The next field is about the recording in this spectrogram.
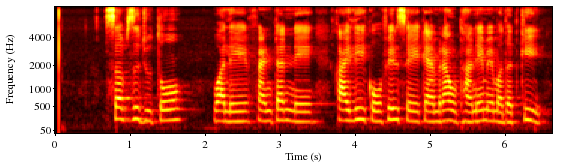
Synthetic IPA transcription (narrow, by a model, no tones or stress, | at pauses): sɐbzd͡ʒʊt̪õ | ʋaːlefɛ̃ːɳʈənːekaːɪlikofɪɾsekɛːmɾaʊʈʰaːnemẽmɐd̪əd̪kiː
